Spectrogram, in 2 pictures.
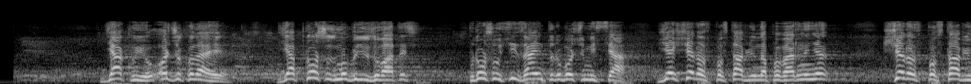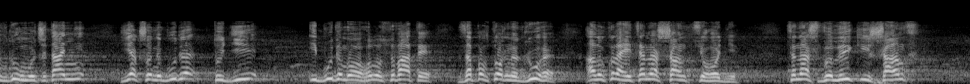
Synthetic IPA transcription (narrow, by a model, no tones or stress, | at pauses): dʲakʊjʊɔʒɛkɔlˠɛɦɪjapɾɔʃʊzmɔbʲilʲizʊʋɑt̪ɪsʲ | pɾɔʃʊwsʲizɑjɪnʲt̪ʊɾɔbɔt͡ʃɛmʲisʲt͡sʲa | jaʃt͡ʃɛɾɐspɔst̪ɑwlʲʊnɐpɔʋɛrnenʲːɐ | ʃt͡ʃɛɾɐspɔst̪ɑwlʲʊwd̪ɾuɦɔmʊt͡ʃɪt̪ɑnʲːi | jɐkʃt͡ʃɔnɛbud̪ɛt̪ɔdʲi | ibud̪emɔɦɔlˠɔsʊʋɑt̪ɪ | zɐpɔwt̪ɔɾnɛd̪ɾuɦɛ | ɐlˠɛkɔlˠɛɦɪt̪sɛnɑʃːɑnssʲɔɦɔdʲnʲi | t̪sɛnɑʃʋelˠɪkɪjʃɑns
